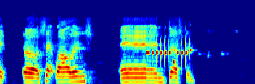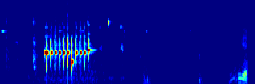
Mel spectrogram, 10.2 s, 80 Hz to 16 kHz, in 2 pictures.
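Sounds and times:
speech: 0:00.0 - 0:04.0
phone ringtone for an incoming FaceTime call: 0:02.5 - 0:04.7, 0:05.8 - 0:07.6.

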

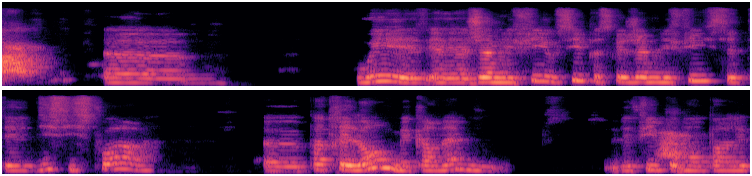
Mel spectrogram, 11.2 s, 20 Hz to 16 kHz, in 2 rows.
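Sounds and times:
dog barking: 0:00.0 - 0:00.5, 0:10.4 - 0:11.0
speech: 0:00.8 - 0:01.5, 0:02.7 - 0:06.8, 0:07.6 - 0:11.2.

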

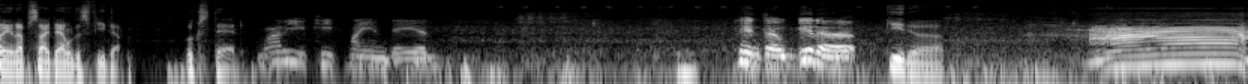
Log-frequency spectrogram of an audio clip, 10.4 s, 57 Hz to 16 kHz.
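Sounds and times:
speech: 0:00.0 - 0:04.6, 0:06.1 - 0:08.1, 0:09.0 - 0:10.4
cow mooing: 0:08.4 - 0:10.4.

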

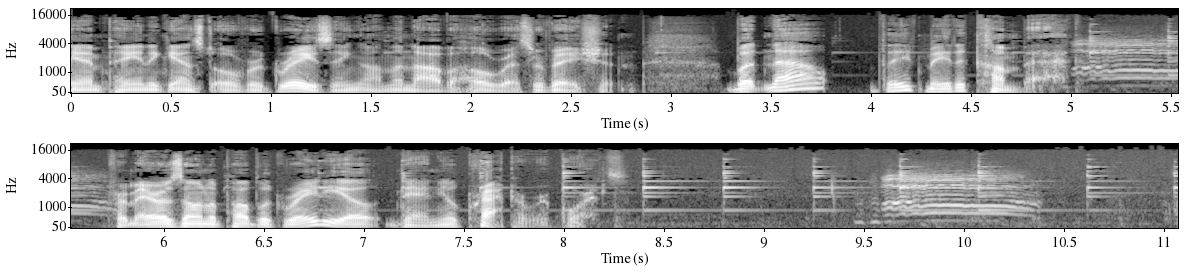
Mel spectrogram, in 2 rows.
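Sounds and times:
speech: 0:00.0 - 0:08.4
Angora goats and churro sheep bleating: 0:04.8 - 0:06.0, 0:09.4 - 0:10.5.

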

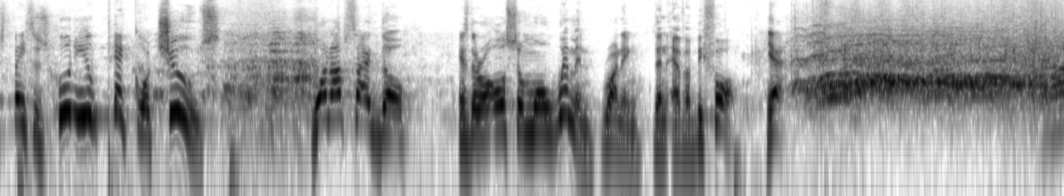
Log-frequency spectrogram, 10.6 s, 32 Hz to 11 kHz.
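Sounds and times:
speech: 0:00.0 - 0:08.0
laughter: 0:01.2 - 0:04.6
studio audience applauding: 0:07.5 - 0:10.6.

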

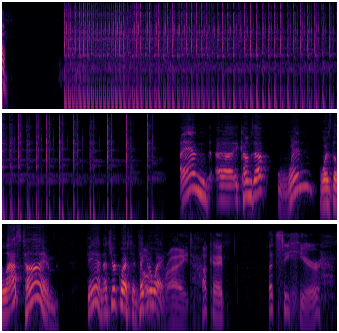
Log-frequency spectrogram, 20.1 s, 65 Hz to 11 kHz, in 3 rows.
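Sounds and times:
speech: 0:00.0 - 0:00.2, 0:10.3 - 0:18.0, 0:18.7 - 0:20.0
prize wheel ticking while being spun: 0:01.2 - 0:10.0.

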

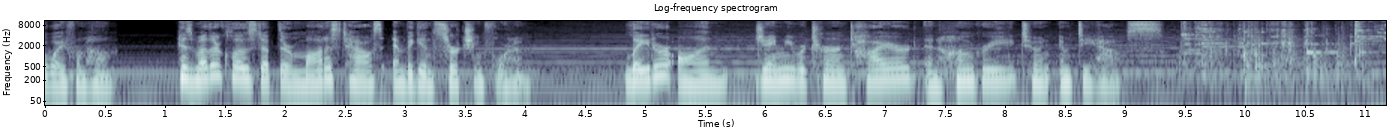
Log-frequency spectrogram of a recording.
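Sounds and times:
speech: 0:00.0 - 0:04.2, 0:04.8 - 0:09.7
crockery breaking: 0:09.5 - 0:11.1
dishes clinking and clattering: 0:09.5 - 0:11.1.

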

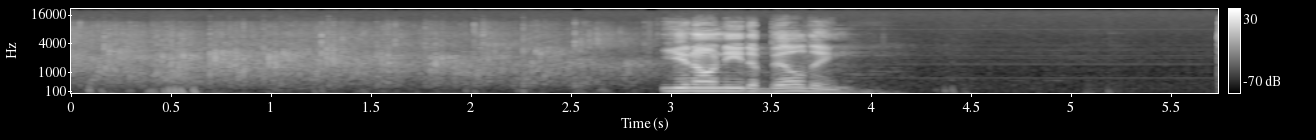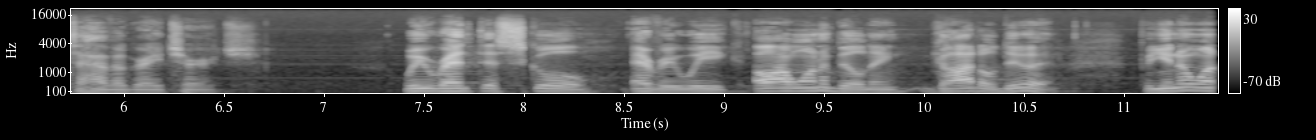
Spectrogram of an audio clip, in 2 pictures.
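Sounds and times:
audience applause: 0:00.0 - 0:03.0
speech: 0:03.0 - 0:04.0, 0:05.8 - 0:06.8, 0:07.4 - 0:11.4.

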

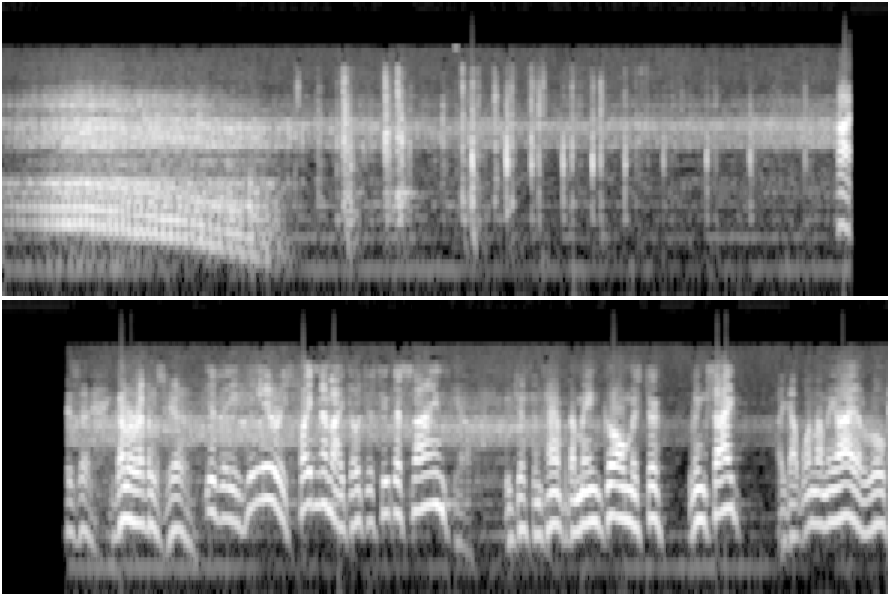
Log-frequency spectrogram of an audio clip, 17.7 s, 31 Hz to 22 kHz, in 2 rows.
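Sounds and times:
car engine revving and winding down: 0:00.0 - 0:04.9
abrupt thump: 0:03.0 - 0:04.8
speech: 0:09.6 - 0:17.7.

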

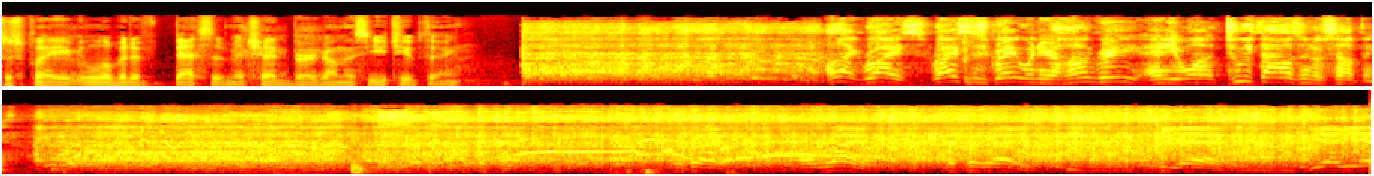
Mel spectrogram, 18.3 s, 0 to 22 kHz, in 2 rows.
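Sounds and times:
speech: 0:00.0 - 0:03.2, 0:05.9 - 0:09.8, 0:11.5 - 0:11.9
audience laughter at a comedy recording: 0:03.5 - 0:05.9, 0:09.4 - 0:14.0
audience applause at a comedy recording: 0:11.5 - 0:18.2
voices rising over applause: 0:12.3 - 0:18.2.

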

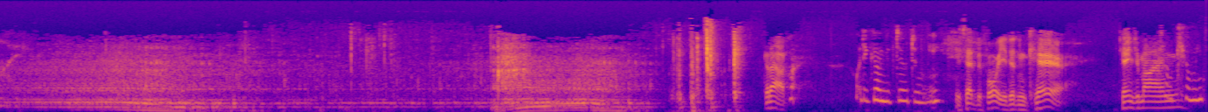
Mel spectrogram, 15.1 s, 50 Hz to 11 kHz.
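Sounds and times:
car engine climbing uphill to the Hollywood Hills: 0:00.0 - 0:08.8
speech: 0:09.7 - 0:10.1, 0:10.8 - 0:13.4, 0:14.0 - 0:15.0.

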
